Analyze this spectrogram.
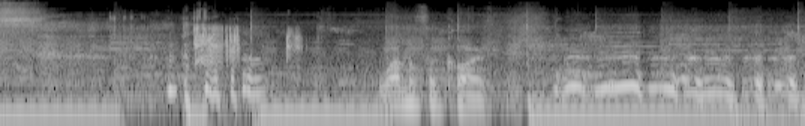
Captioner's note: cracks up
